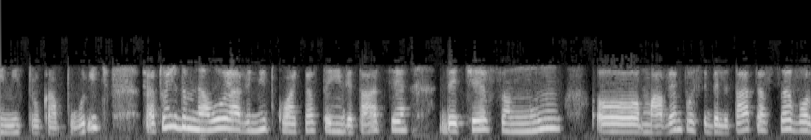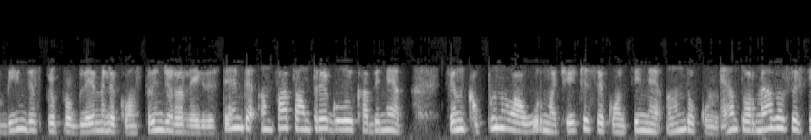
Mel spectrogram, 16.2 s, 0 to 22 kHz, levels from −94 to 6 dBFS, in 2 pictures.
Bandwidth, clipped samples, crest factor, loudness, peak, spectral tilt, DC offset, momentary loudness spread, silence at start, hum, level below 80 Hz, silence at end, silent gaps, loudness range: 3.9 kHz; under 0.1%; 14 dB; -18 LUFS; -4 dBFS; -8.5 dB/octave; under 0.1%; 8 LU; 0 s; none; -62 dBFS; 0.1 s; none; 2 LU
